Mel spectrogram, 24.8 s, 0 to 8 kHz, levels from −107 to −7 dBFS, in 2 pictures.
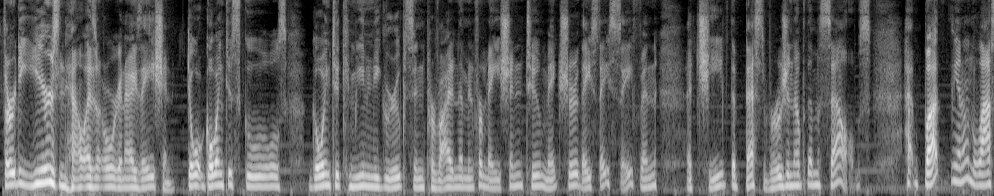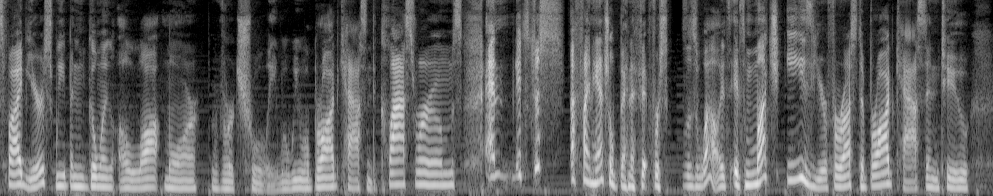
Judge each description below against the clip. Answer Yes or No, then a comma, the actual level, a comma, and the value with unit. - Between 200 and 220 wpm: No, average, 170 wpm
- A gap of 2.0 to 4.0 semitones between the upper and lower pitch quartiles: No, average, 4.5 semitones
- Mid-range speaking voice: Yes, medium, 150 Hz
